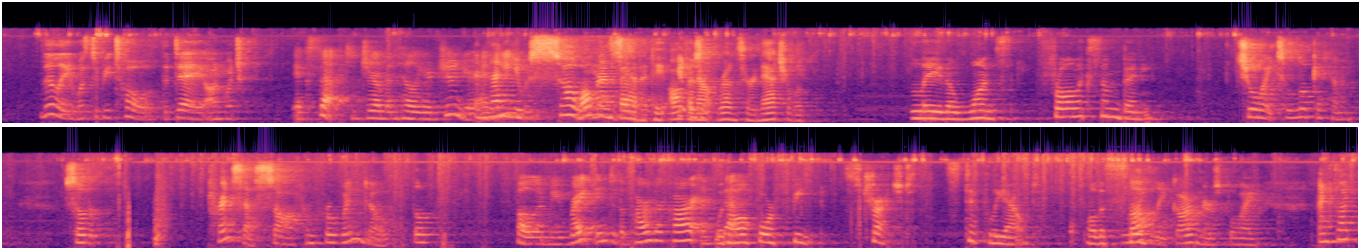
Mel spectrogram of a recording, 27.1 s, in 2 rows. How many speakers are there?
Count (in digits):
5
